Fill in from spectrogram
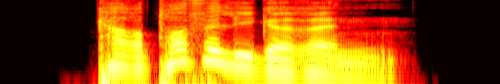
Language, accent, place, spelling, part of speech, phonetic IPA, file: German, Germany, Berlin, kartoffeligeren, adjective, [kaʁˈtɔfəlɪɡəʁən], De-kartoffeligeren.ogg
- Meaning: inflection of kartoffelig: 1. strong genitive masculine/neuter singular comparative degree 2. weak/mixed genitive/dative all-gender singular comparative degree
